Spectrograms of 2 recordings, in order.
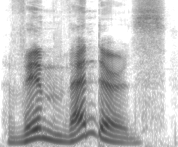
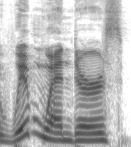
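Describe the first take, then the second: First: The name is said with a German accent. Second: The name is said with an English accent. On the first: The speaker calls it right. "That's how you say his name, right?" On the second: The speaker calls it wrong. "I know that's not how you say his name"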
